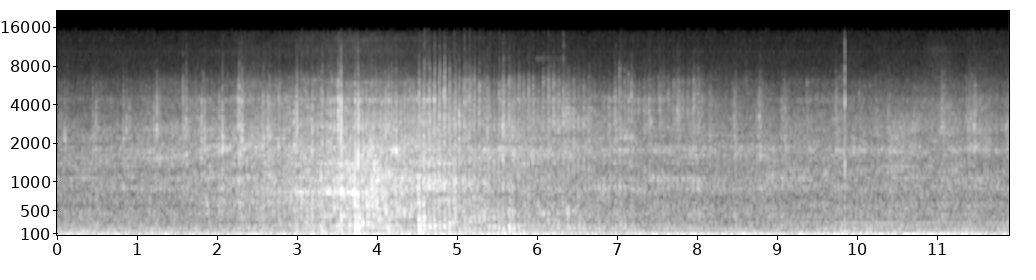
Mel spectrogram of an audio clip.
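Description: Garden-scale model train running on outdoor track, its wheels clicking over the rail joints, loudest a few seconds in.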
